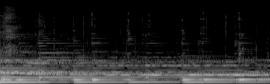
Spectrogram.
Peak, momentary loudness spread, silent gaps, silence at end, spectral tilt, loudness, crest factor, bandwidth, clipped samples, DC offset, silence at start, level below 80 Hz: -12 dBFS; 5 LU; none; 0 s; -8 dB/octave; -29 LUFS; 16 dB; 16.5 kHz; under 0.1%; under 0.1%; 0 s; -68 dBFS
